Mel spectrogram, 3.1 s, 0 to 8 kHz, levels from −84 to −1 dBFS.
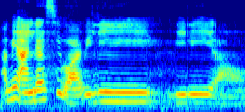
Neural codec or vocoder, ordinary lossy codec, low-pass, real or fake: codec, 16 kHz, 4 kbps, FunCodec, trained on Chinese and English, 50 frames a second; none; none; fake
